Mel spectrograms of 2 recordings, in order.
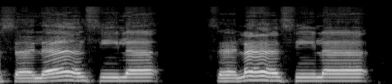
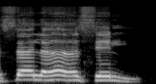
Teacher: some pronounce it with a mad for the duration of two vowels, whilst others pronounce it with a sakoon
